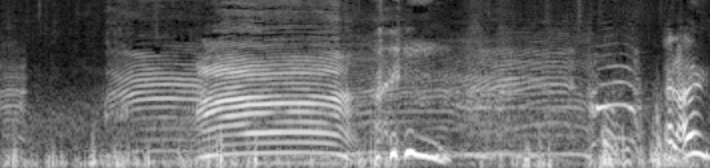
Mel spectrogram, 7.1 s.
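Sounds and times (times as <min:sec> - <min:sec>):
cows mooing: 0:01.0 - 0:06.4.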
